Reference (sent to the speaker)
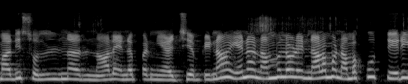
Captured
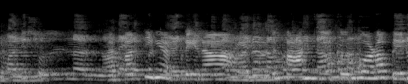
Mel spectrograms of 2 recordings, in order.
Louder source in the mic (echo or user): user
